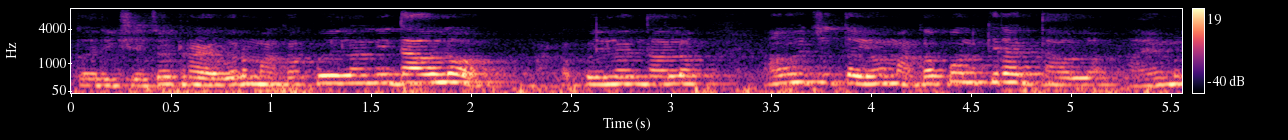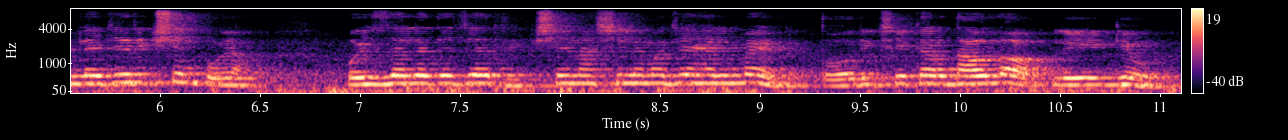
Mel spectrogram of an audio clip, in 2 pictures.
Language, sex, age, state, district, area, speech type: Goan Konkani, male, 18-30, Goa, Tiswadi, rural, spontaneous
